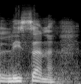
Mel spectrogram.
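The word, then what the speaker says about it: listen: और देखिए यहां टी साइलेंट है। मतलब इसे नहीं पढ़ा जाएगा। एन से न। यह लिखा आपका लिसन।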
